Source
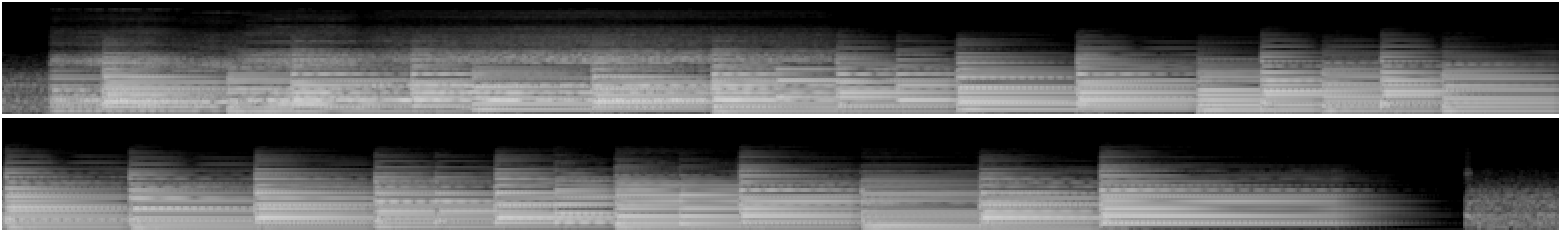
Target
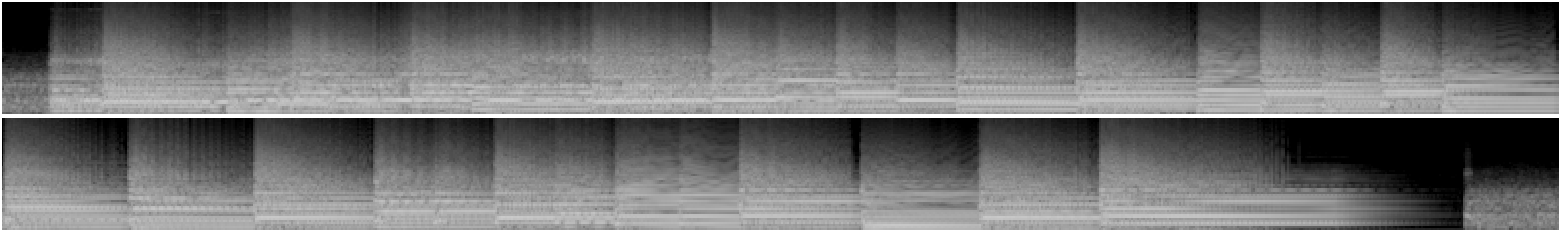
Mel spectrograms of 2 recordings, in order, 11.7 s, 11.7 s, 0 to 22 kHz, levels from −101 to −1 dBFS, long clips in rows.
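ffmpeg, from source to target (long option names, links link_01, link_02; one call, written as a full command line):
ffmpeg -i in.wav -af "asoftclip=type=hard:threshold=-28dB,volume=6dB" out.wav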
